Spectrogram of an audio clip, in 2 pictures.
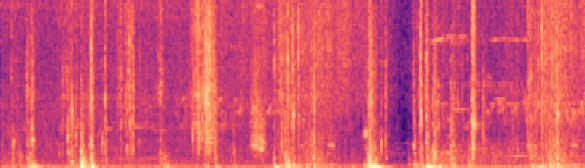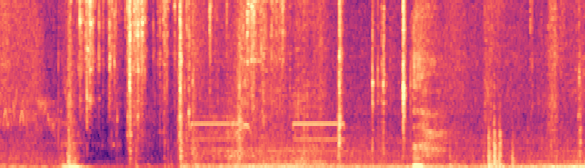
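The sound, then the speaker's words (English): People climb into a car: keys jangle, doors thump shut with a couple of solid closes, and rustling movement settles as the engine hum rises near the end. “In the car? Okay.”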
